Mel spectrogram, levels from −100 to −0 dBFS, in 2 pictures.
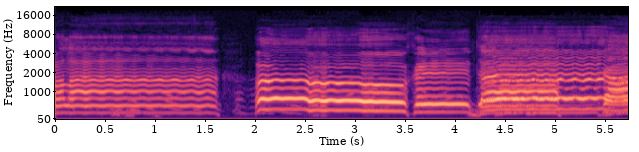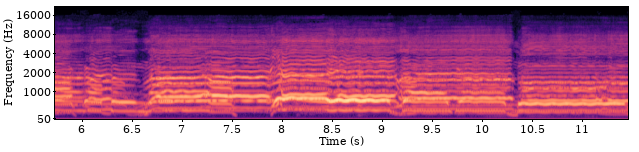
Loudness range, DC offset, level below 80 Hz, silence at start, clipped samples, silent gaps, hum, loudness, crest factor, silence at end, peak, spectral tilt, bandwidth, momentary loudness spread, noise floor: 6 LU; 0.4%; -78 dBFS; 0 s; under 0.1%; none; none; -16 LUFS; 14 dB; 0 s; -2 dBFS; -1.5 dB/octave; 11 kHz; 14 LU; -38 dBFS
